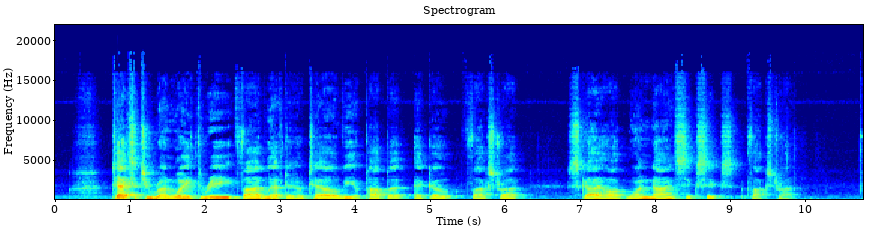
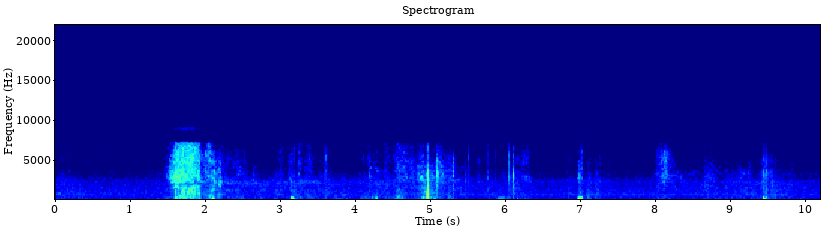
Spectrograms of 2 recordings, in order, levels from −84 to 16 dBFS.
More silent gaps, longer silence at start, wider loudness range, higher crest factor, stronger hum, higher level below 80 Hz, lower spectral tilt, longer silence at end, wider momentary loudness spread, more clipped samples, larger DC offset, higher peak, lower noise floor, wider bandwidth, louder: neither; second, 0.35 s vs 1.5 s; about the same, 8 LU vs 9 LU; second, 18 dB vs 38 dB; neither; first, -52 dBFS vs -76 dBFS; first, -6 dB/octave vs -4 dB/octave; second, 0 s vs 0.6 s; second, 19 LU vs 26 LU; neither; neither; first, 0 dBFS vs -6 dBFS; second, -51 dBFS vs -65 dBFS; first, 16.5 kHz vs 9 kHz; first, -18 LUFS vs -39 LUFS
